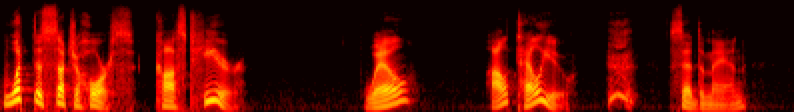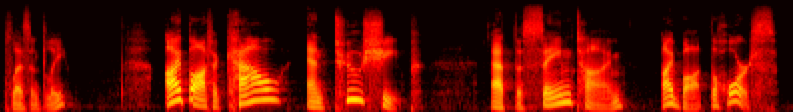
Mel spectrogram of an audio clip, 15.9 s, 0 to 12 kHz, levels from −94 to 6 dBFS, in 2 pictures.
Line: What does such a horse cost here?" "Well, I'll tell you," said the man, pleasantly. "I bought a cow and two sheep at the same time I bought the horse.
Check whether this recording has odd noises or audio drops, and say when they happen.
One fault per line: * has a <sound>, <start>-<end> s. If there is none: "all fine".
* has a breath, 6.1-6.4 s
